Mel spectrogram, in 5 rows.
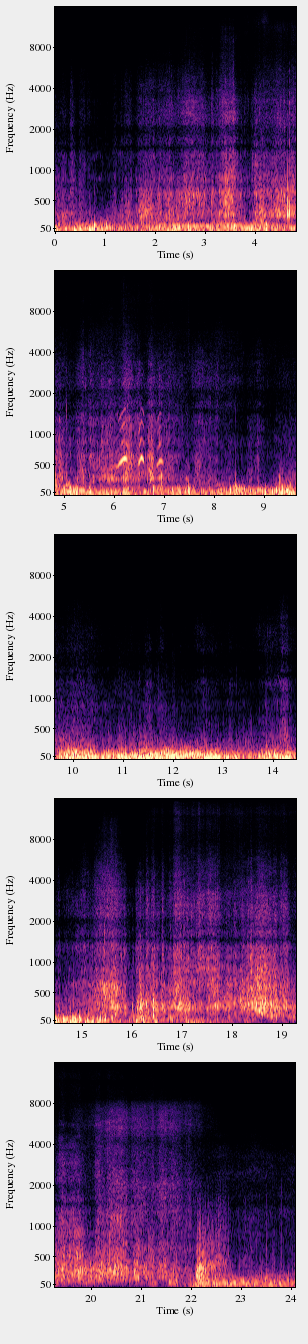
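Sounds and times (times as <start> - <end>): snowboard edge scraping snow: 0.0 - 9.7, 14.0 - 22.8
wind buffeting microphone: 0.0 - 24.0.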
